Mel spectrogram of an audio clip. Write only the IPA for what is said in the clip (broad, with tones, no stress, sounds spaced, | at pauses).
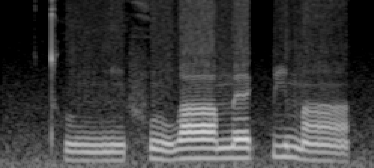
tʰ u˨ ŋ ɲ ĩ˨ f ũ˦˨ w aː˦ m ɛ˦ k͡p i˦ m ã˨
